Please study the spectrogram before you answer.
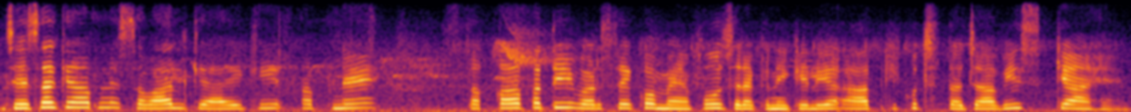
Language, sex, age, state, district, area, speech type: Urdu, female, 30-45, Uttar Pradesh, Aligarh, rural, spontaneous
